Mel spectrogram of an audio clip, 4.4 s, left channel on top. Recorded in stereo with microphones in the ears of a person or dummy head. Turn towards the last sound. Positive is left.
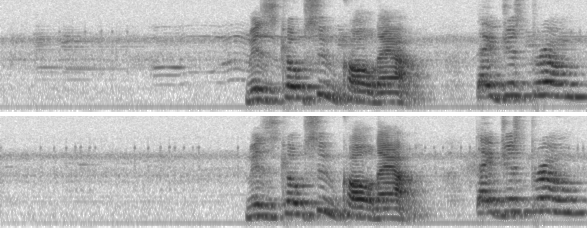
turn(degrees=-80)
